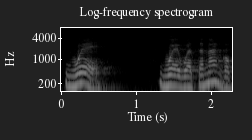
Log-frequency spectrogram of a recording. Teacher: no está sonando la h lo que ves es que no está sonando como la h en inglés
